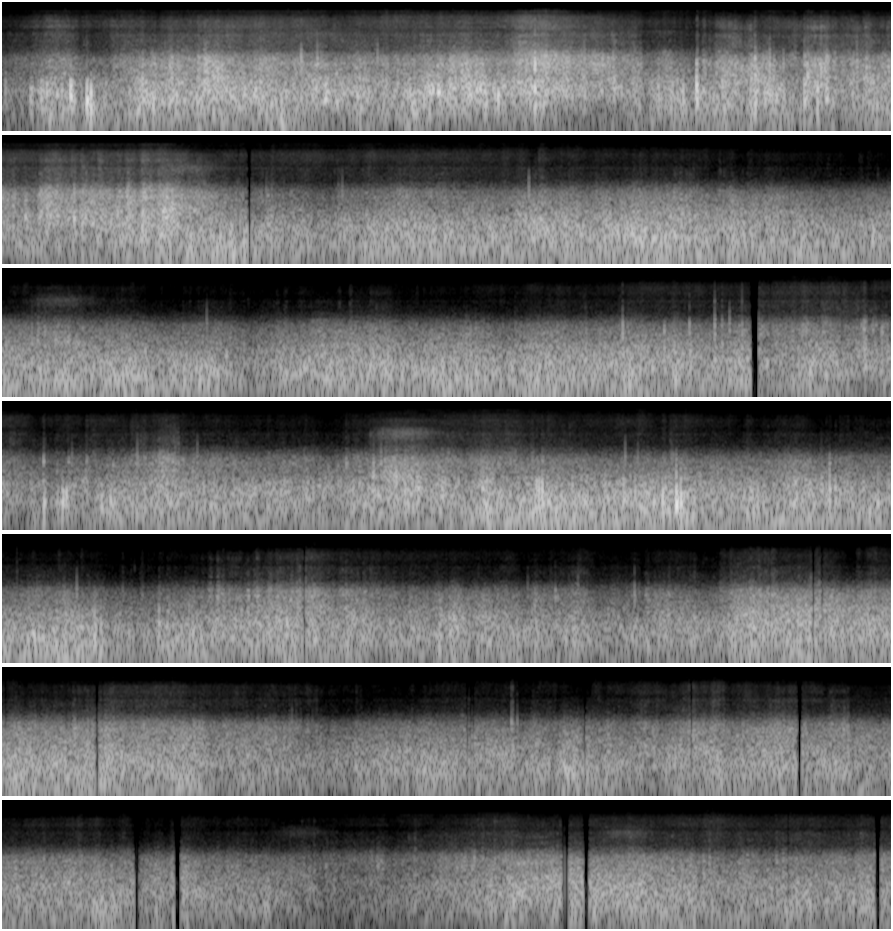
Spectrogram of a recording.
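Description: Skis sliding over packed snow, mixed with wind rushing over a helmet-mounted camera's microphone: a steady rushing noise that swells and eases with the turns, louder in the first few seconds.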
